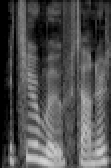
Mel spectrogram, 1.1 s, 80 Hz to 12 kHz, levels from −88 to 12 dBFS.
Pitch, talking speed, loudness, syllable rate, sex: 220 Hz, 215 wpm, -14 LUFS, 5.1 syllables/s, female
